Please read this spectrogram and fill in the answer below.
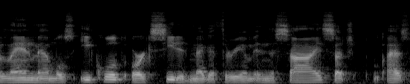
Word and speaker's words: Megatherium: It's spelled rheum, but it's actually, like, pronounced Megatherium.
